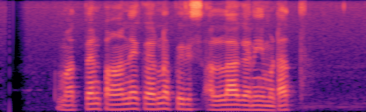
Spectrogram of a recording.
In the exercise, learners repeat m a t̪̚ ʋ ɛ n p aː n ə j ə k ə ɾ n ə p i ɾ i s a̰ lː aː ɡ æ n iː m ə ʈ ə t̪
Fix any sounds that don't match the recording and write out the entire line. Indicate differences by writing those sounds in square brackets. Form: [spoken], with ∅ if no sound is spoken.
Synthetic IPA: m a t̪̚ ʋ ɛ n p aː n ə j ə k ə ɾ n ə p i ɾ i s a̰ lː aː ɡ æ n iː m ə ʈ [a] t̪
